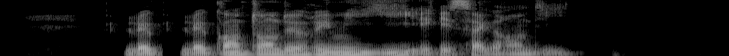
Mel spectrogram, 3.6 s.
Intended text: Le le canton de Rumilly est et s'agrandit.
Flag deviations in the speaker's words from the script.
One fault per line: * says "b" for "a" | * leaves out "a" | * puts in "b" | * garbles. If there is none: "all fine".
all fine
